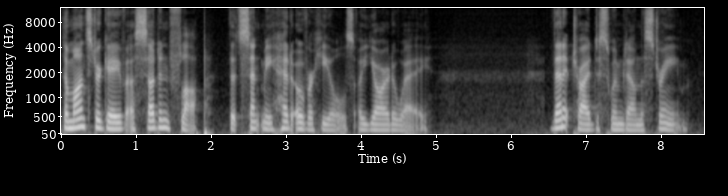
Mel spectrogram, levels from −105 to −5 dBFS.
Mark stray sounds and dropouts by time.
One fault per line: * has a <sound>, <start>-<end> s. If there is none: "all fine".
all fine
